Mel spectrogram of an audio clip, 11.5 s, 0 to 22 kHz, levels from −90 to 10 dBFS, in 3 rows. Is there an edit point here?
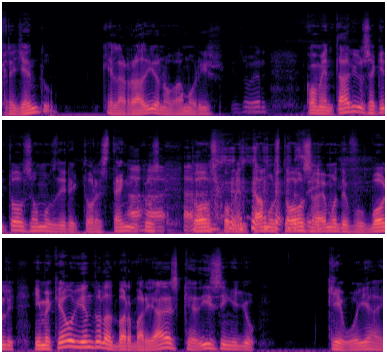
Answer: yes; 1 cut; at 2.8 s

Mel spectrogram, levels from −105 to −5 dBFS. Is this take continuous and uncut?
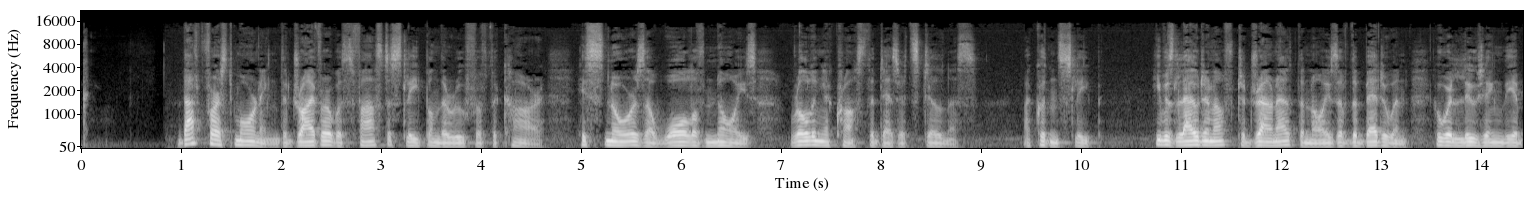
yes; 0 cuts

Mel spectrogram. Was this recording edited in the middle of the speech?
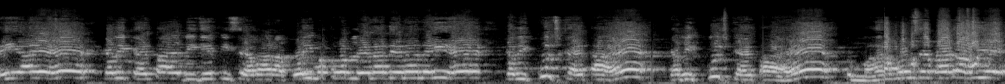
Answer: yes; 1 cut; at 8.8 s

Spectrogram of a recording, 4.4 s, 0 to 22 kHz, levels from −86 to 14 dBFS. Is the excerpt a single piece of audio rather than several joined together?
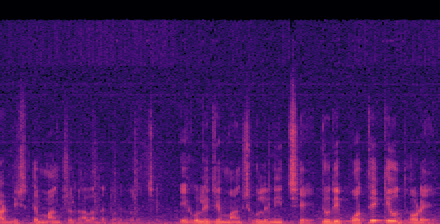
no; 2 cuts; at 1.6 s, 3.1 s

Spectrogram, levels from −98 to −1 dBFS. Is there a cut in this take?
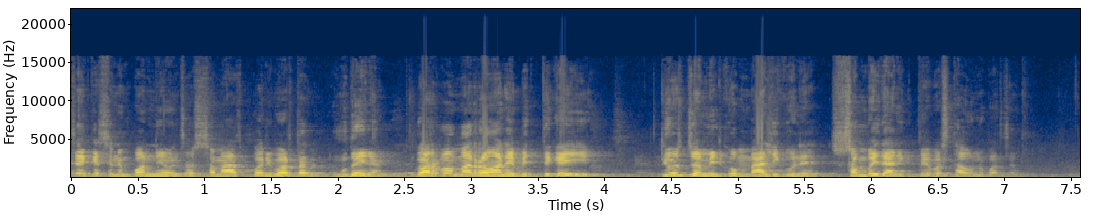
yes; 1 cut; at 2.4 s

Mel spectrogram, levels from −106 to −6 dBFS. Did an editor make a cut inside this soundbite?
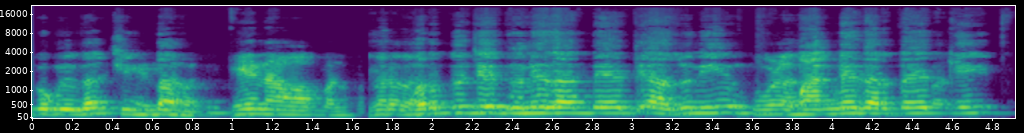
yes; 1 cut; at 1.6 s

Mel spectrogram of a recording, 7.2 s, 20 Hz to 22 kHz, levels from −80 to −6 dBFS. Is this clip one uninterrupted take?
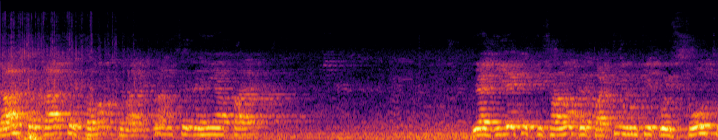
no; 1 cut; at 1.4 s

